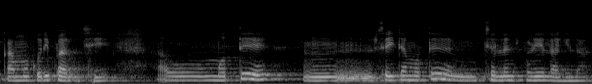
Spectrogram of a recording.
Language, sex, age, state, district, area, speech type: Odia, female, 30-45, Odisha, Mayurbhanj, rural, spontaneous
